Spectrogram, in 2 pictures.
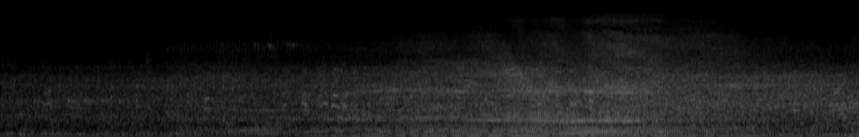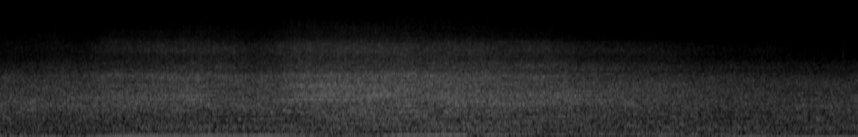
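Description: Street traffic: a vehicle's engine swells and passes, loudest about six seconds in, then a second vehicle swells by around twelve seconds in, over a low steady road hum.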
